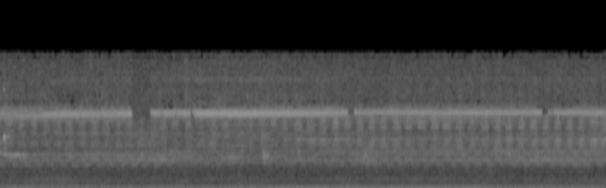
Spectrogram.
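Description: Insects singing: a steady high-pitched buzz with a few brief breaks, and a fast pulsing trill lower down, over a low outdoor rumble.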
